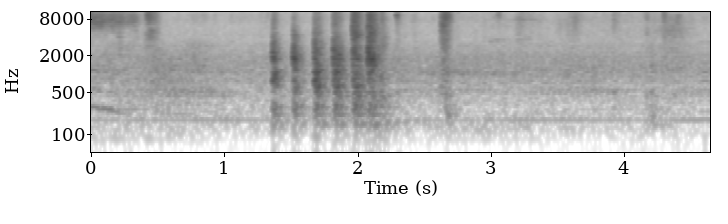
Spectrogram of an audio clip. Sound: door knocking

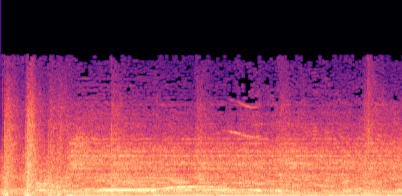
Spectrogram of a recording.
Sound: cheering

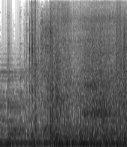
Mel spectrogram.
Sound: starts engine

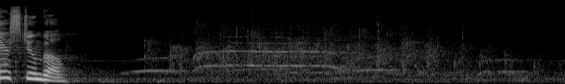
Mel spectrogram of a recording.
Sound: audience applauds

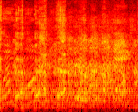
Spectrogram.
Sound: laughter

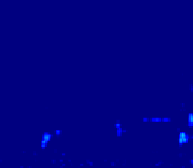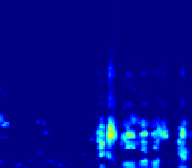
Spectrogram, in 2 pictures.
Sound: birds chirping

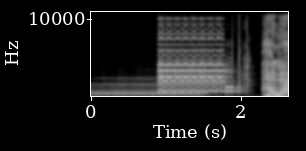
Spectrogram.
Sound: phone rings

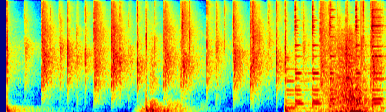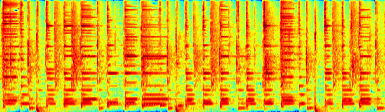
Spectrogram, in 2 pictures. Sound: clapping, Music

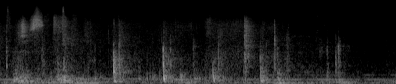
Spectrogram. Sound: door opens

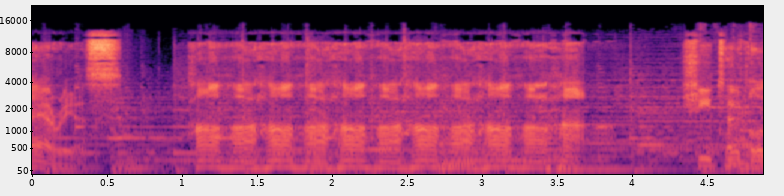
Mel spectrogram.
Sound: laughing

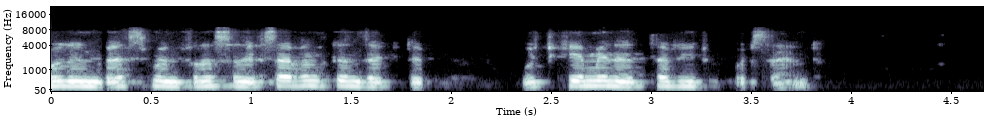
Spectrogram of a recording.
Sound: audio static

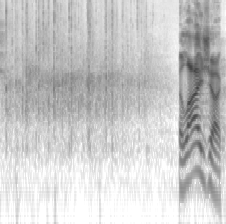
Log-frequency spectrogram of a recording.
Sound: applause

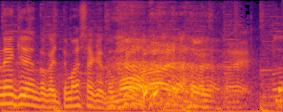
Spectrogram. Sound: haha

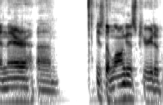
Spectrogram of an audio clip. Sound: clicks tongue

